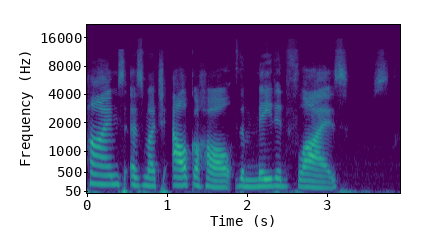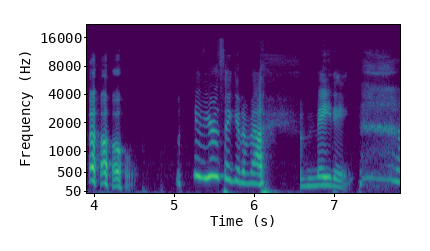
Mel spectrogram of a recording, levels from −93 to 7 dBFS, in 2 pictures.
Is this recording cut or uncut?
cut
